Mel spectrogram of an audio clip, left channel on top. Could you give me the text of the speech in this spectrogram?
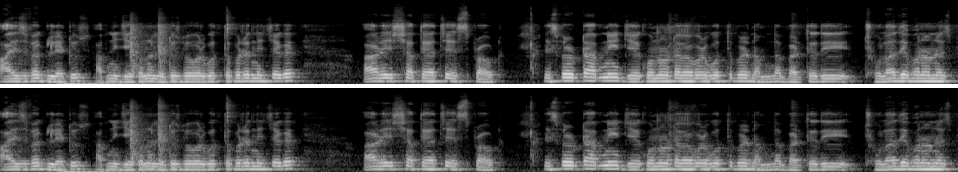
আইসবার্গ লেটুস, আপনি যে কোনো লেটুস ব্যবহার করতে পারেন এর জায়গায়। আর এর সাথে আছে স্প্রাউট। স্প্রাউটটা আপনি যে কোনোটা ব্যবহার করতে পারেন। আপনার বাড়িতে যদি ছোলা দিয়ে বানানো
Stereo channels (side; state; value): both; normal; correlation 0.94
